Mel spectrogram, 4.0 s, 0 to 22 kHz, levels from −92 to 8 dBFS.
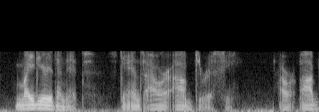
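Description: From start to finish the speech passes through the GSM full-rate codec. Its character fits the 13 kbps full-rate scheme. The codec rebuilds the voice from a vocal-tract model driven by sparse, evenly spaced pulses. Much of the fine excitation detail is thrown away. Nothing above 4 kHz survives. The result is a plainly audible buzzy, gravelly roughness. Sibilants and brightness are gone, and the voice sounds boxed in.

At 2.30 to 2.34 s there are lost GSM frames. The gap points to a single 20 ms frame going missing. The decoder fills it by repeating the last good frame's settings. This is heard as a brief rough, metallic ring. The drop is too short to fade to silence.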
